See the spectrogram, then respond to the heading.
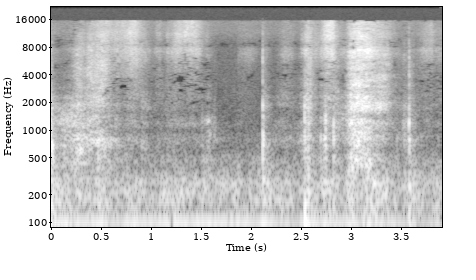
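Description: Fingertips and nails rub and scratch across the printed front of a small, flat, pink cardboard Cooky face point mask box held in the hand. A soft, papery rasp is heard, with three sharper scratch clicks near the end. It plays quietly over a faint, steady low hum.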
